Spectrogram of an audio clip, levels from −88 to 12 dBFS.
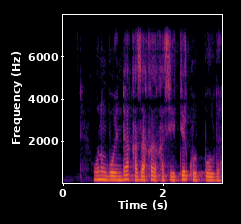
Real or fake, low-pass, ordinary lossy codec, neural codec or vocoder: real; 7.2 kHz; none; none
